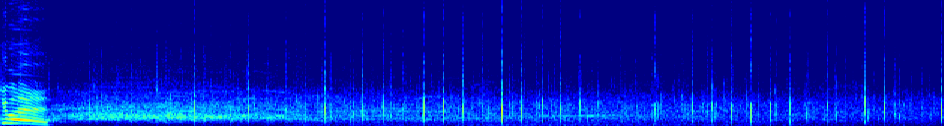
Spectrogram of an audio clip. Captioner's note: cheers and applause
